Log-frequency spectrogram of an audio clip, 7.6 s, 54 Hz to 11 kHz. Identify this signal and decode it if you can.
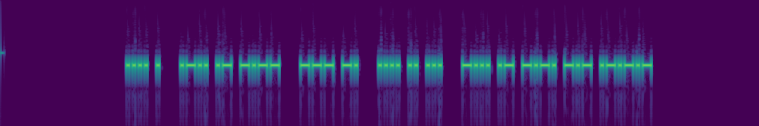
Morse code, heard as a keyed tone, about 40 wpm, 700 Hz. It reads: HE LAY ON HIS BACK.
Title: Sentences from Top 1000 Words - Review Part 2 - 40wpm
